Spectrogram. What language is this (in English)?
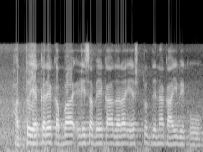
Kannada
